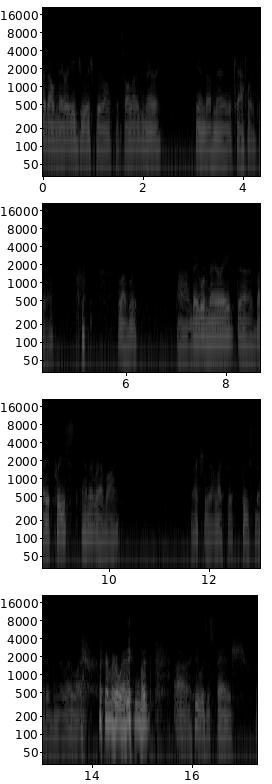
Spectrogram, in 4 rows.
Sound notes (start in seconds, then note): 5.0 laughs; 13.8 laughs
